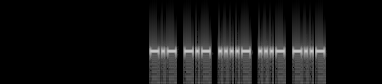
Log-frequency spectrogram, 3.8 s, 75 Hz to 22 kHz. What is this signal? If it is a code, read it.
Morse code, heard as a keyed tone, about 42 wpm, 700 Hz. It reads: KK4VX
